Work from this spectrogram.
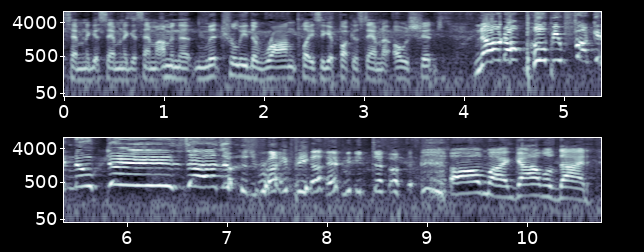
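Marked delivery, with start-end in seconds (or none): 4.1-7.0 shrieking high in real panic; panicked shriek. Real, not acted. Gamer shrieking at a noob teammate while nearly dying, panicked. Almost killed, panicked yelling. 7.0-10.6 laughing high after a close call; shaky relieved laugh. Real, not acted. Streamer laughing in relief after nearly dying, breathless.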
